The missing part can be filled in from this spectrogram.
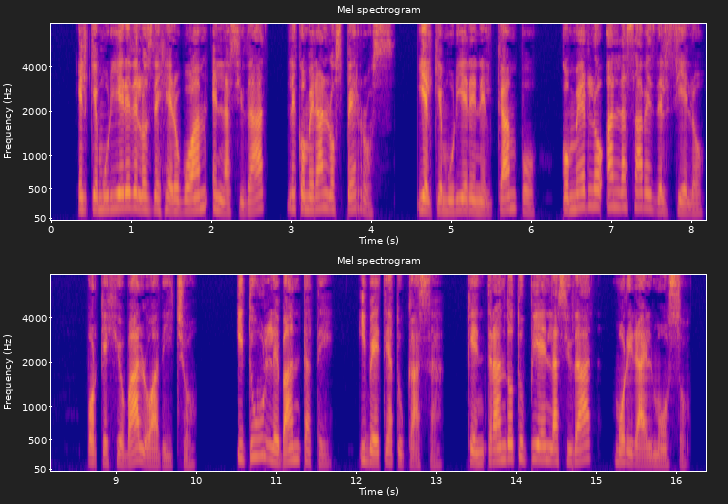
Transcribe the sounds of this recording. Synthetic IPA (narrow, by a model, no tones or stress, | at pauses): e̞lke̞muɾje̞ɾe̞ðe̞lo̞zðexe̞ɾo̞βoame̞nlasjuðað | le̞ko̞me̞ɾanlo̞spe̞ro̞s | ie̞lke̞muɾje̞ɾeːnelkampo̞ | ko̞me̞ɾlo̞ʔanlasaβe̞zðe̞lsje̞lo̞ | po̞ɾke̞xeo̞βalo̞a̰ðit͡ʃo̞̰ | it̪ule̞βant̪at̪e̞ | iβe̞t̪e̞at̪uka̰sa̰ | ke̞ːnt̪ɾand̪ot̪upje̞ːnlasjuðað | mo̞ɾiɾaelmo̞so̞̰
